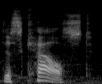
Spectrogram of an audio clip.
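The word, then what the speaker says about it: discalced: It's pronounced discalst and it means denoting or belonging to one of several strict order of Catholics, friars or nuns who go about barefoot.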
